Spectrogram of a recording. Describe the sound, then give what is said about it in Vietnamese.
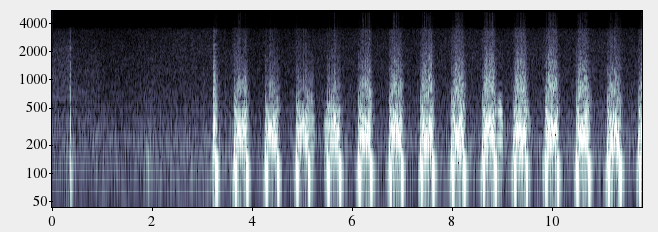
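Heartbeat with a systolic regurgitant murmur from tricuspid valve regurgitation, loudest near the left lower sternal border and stronger on inspiration: a steady run of many loud, evenly spaced whooshing beats after a quiet start with a single click. “Trong hở van ba lá, ta cũng nghe thấy tiếng thổi tâm thu phụt ngược, nhưng nghe rõ nhất ở trong mỏm, sát bờ trái mũi ức, mạnh lên khi hít vào.”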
